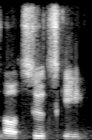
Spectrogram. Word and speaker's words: Otsutsuki: So the and Sasuke and Boruto were left fighting the Otsutsukiya clan.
